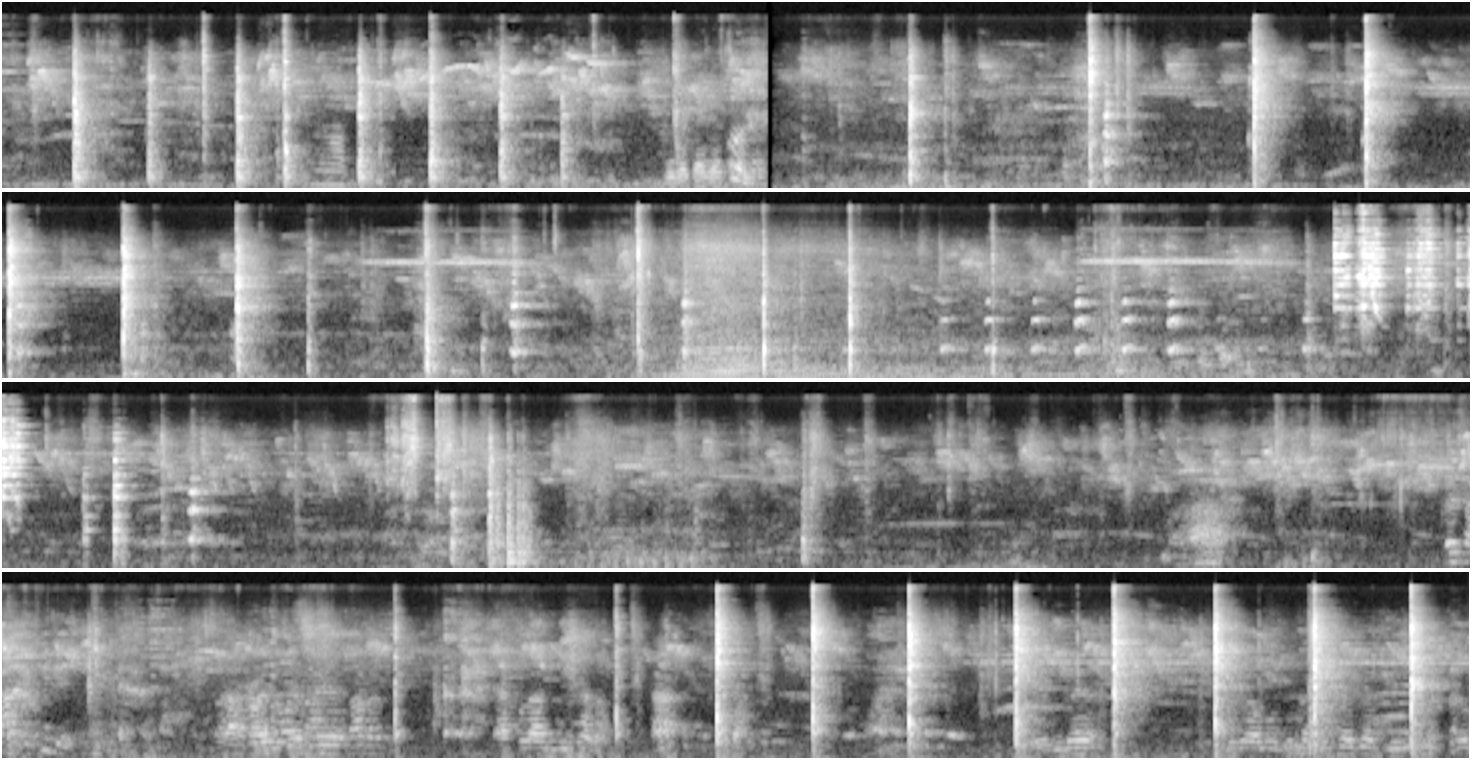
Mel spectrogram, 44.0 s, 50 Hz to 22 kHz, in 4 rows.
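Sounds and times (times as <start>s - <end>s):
birds calling: 0.0s - 44.0s
cleaver chopping meat on wood block: 0.5s - 4.3s, 6.8s - 7.2s, 9.3s - 14.8s, 16.7s - 17.8s, 38.4s - 43.9s.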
